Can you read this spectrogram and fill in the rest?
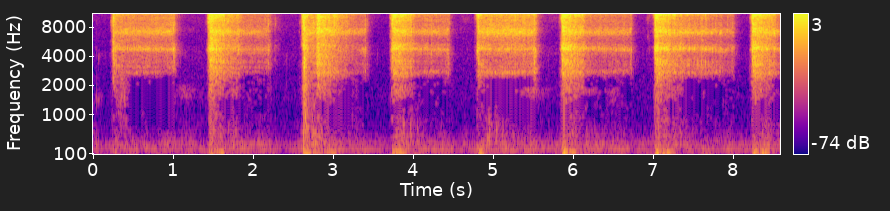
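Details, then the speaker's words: SH PT2009XB RC nitro engine modded by Extreme RC Mods, crankshaft bearing spun by hand eight times: hissy, gritty whir that blurs then smooths, a worn bearing before new ones are installed. "now a good bearing will spin it won't it'll just make one noise but a bad bearing uh it'll make two noises so listen it'll kind of like blur and then it'll smooth out"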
